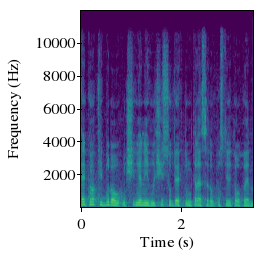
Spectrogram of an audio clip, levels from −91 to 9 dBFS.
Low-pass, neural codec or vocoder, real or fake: 10.8 kHz; codec, 44.1 kHz, 1.7 kbps, Pupu-Codec; fake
